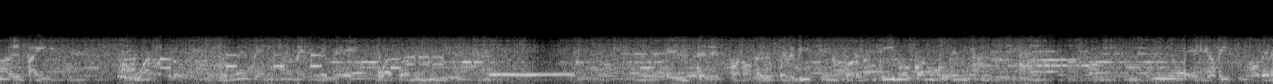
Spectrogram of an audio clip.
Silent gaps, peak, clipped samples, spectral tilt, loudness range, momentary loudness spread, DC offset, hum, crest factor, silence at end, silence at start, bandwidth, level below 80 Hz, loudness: none; -6 dBFS; under 0.1%; -8.5 dB/octave; 1 LU; 4 LU; under 0.1%; none; 14 dB; 0 s; 0 s; 4.7 kHz; -46 dBFS; -20 LUFS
